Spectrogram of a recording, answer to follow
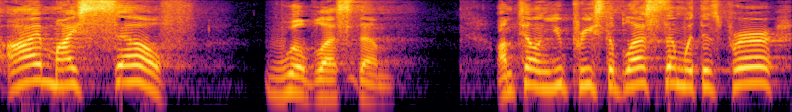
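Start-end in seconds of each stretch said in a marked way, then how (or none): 0.1-3.0 God's emphatic promise, I myself stretched out; stress on I myself. Acted. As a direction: hit I myself hard and slow. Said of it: "emphatic says".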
